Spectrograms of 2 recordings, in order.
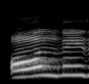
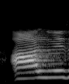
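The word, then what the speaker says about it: always: എന്ന് പറയുമ്പോൾ നമ്മൾ ഇംഗ്ലീഷിൽ ഓൾവേയ്സ് എന്നാണ് പറയാ ഓൾവേയ്സ് ഇതിന്റെ ഉച്ചാരണം ഒന്ന് ശ്രദ്ധിക്കണം ട്ടോ ഇതിന്റെ പ്രൊനൻസിയേഷൻ കാരണം പലരും ആൾവേസ് എന്ന് പറയാറുണ്ട് പക്ഷേ അത് തെറ്റാണ് എ ആണെങ്കിൽ പോലും നമ്മൾ ഓൾവേയ്സ് എന്നാണ് പറയാ ഓക്കേ ഇനി പലപ്പോഴും ഇതഎങ്ങനെ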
